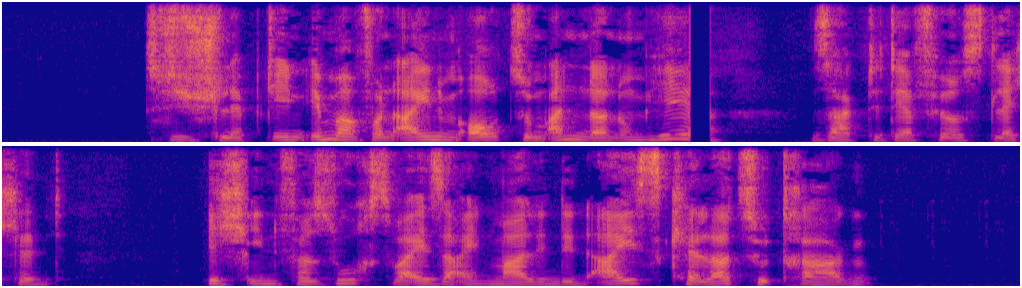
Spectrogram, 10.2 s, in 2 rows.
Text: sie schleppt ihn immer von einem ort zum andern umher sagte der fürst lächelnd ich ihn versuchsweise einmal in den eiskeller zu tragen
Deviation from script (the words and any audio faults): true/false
true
